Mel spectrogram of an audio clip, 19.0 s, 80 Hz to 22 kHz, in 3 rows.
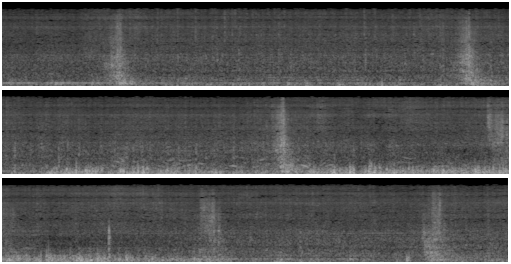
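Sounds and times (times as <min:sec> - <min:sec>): heavy engine rumble: 0:00.0 - 0:19.0.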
